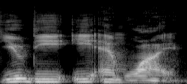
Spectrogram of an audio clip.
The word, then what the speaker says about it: Udemy: It's Udemy. That's how you spell it.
